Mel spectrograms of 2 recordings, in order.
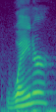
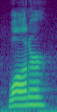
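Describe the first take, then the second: First: "Wayner" with a long AY, questioning; alternate pronunciation. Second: "Warner" with an open AH vowel, not AY; chosen pronunciation. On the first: Host guessing a new member's surname, alternate pronunciation. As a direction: try "Wayner" with a WAY first syllable. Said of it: "I'm gonna say that's pronounced Warner". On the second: Host settling on a new member's surname, chosen pronunciation. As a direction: try "Warner" with a broad first vowel. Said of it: "I'm gonna say Warner". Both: Shown as a demonstration.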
